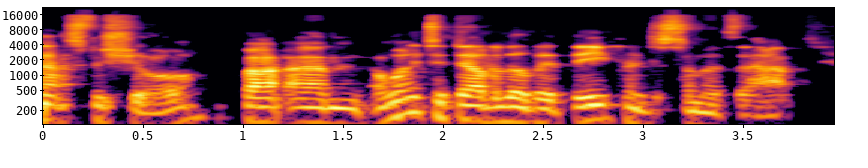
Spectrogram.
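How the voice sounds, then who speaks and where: A man is speaking. His pace is moderate. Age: 40s. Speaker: interviewer. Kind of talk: interview.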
